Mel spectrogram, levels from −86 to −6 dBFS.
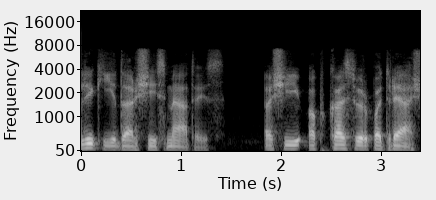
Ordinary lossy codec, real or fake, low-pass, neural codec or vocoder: MP3, 48 kbps; fake; 7.2 kHz; codec, 16 kHz, 1 kbps, X-Codec, WavLM features, trained on Multilingual LibriSpeech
